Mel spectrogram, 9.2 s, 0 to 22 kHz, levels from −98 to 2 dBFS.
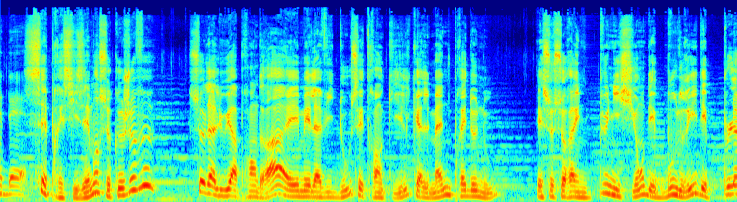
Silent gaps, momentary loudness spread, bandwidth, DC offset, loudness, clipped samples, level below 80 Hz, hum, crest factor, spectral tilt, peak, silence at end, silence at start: none; 7 LU; 19 kHz; under 0.1%; -18 LUFS; under 0.1%; -44 dBFS; none; 18 dB; -4.5 dB/octave; 0 dBFS; 0 s; 0 s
